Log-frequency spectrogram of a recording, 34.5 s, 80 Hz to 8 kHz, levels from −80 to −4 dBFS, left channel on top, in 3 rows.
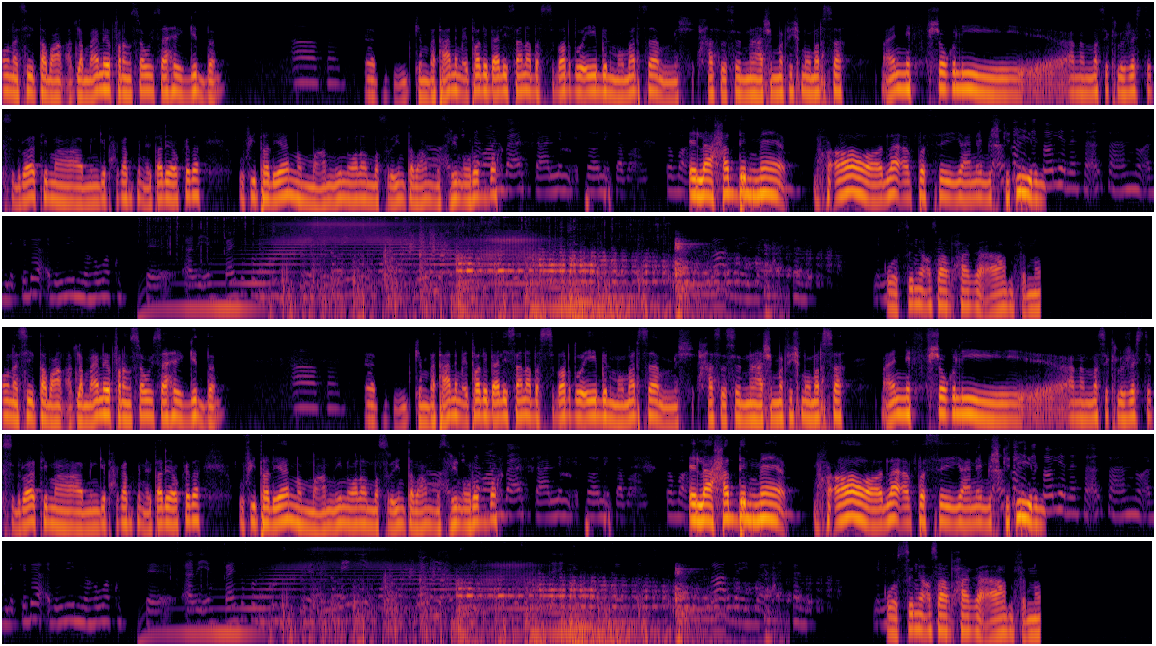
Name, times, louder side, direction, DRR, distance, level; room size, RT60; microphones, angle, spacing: voice 1, 0.0-2.2 3.6-8.4 8.8-16.3 18.4-19.4 19.6-21.9 31.9-33.4, right 2 dB, 40° right, 1.4 m, -29 dB
voice 2, 2.8-3.4 15.7-19.4 21.2-31.2 31.8-32.9, right 1 dB, 15° right, 4.2 m, -51 dB
sound 1, 24.4-31.1, left 2 dB, 80° left, 3.4 m, -39 dB
head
